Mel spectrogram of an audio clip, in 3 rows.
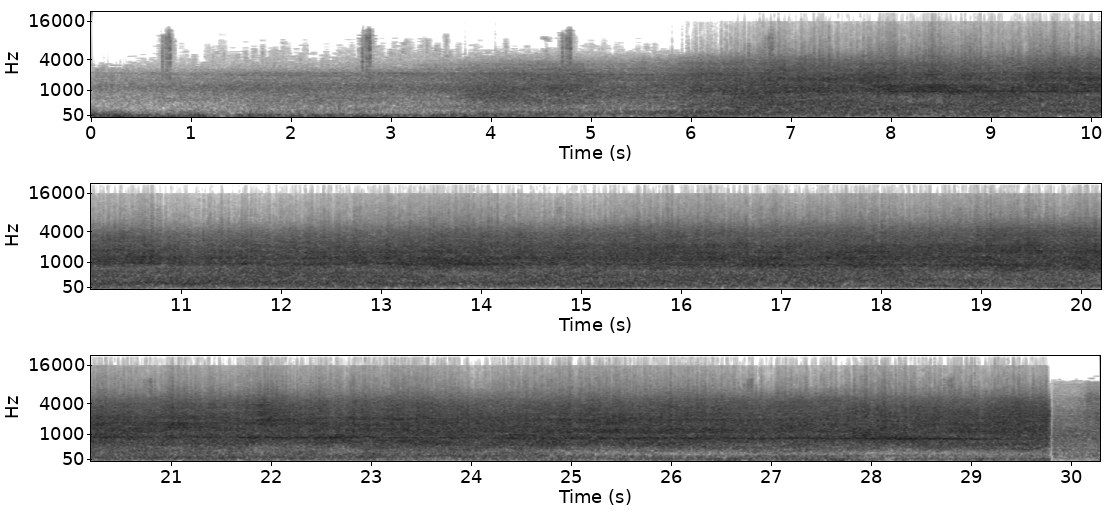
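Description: Airbus A380-800 jet engines on the landing rollout: a wide roar that swells to a loud steady level about five seconds in, with a high engine whine sliding slowly lower in pitch. The sound breaks off suddenly near the end.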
